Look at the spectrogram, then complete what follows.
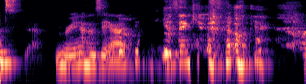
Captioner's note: laughs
